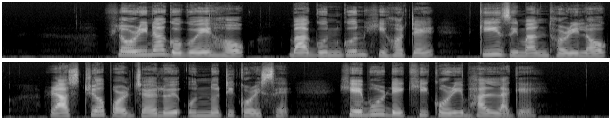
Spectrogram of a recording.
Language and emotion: Assamese, neutral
